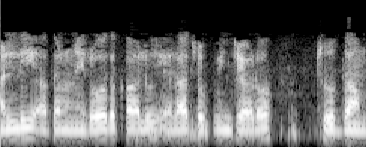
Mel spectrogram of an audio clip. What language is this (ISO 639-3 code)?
tel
